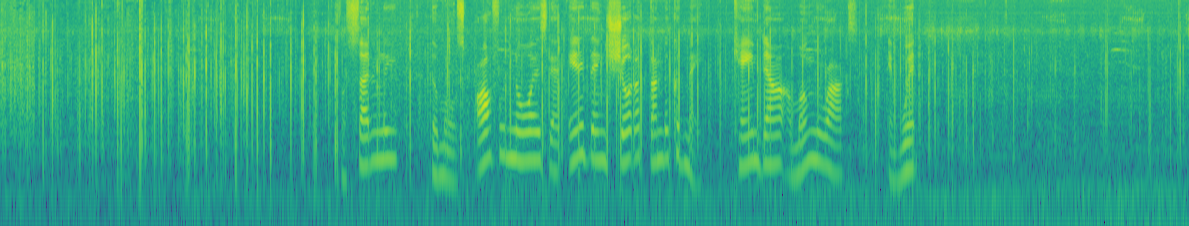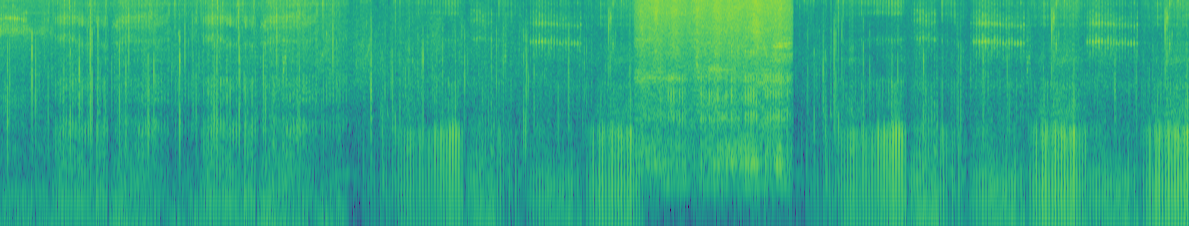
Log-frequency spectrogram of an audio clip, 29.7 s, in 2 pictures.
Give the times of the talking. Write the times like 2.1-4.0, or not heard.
4.2-11.5.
